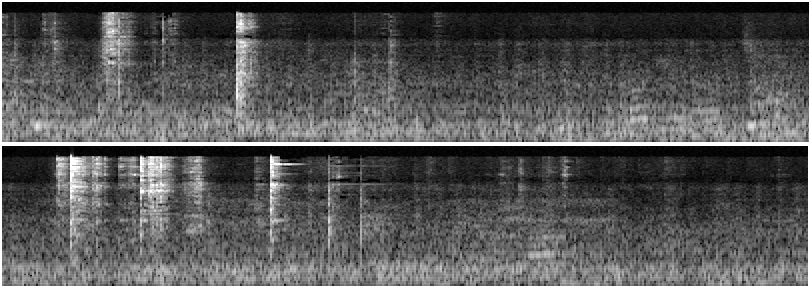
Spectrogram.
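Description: Small metal toy kitchen utensils being handled and set down: a few light clinks and taps, with a quick cluster of them a little past the middle. Otherwise near silence.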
